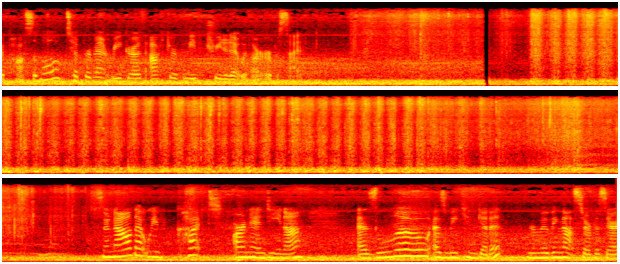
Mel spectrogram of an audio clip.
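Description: A young woman talks calmly to the listener over an online call.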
